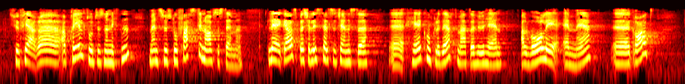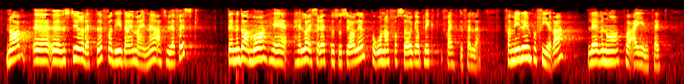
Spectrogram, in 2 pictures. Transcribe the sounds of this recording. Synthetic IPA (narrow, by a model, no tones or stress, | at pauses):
çʉəfjæːʁəɑ̰pʰʁiːlt̪ʰuːt̪ʰʉːsən̩ɔnɪt̪ːn | mɛnshʉst̪uːfɑst̪ɪnɑːʋsʏst̪eːmə̰ | leːɡəʁspɛsɪɑlɪst̪hɛlsət̪ʰjeːnəst̪ə | hɛkʰʊŋklʉd̪eːʁt̪mɛɑt̪ɦʉɦɛɛɪn | ɑlʋoːlɪɛmə | ɡʁɑːd̪ | nɑːʋøːʋəst̪yːʁəd̪ɛt̪ːəfɔʁd̪iːd̪æɪmæɪnəɑt̪hʉæʁfʁɪsk | d̪̥ɛnːəd̪ɑːməɔɦɛɦɛlːəɾɪçəʁɛt̪̚ːpʰɔsʊsɪɑːljɛlp̚pʰɔɡʁʉnɑʋfɔʁsœʁɡəpʰlɪkt̪fʁɑɛt̪ʰːɪlfɛlːə̰ | fɑmiːlɪənpʰɔfiːʁɑleːʋənoːpʰɔ̰ʔæɪɪnt̪ʰɛkt̪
